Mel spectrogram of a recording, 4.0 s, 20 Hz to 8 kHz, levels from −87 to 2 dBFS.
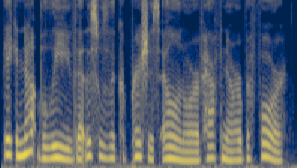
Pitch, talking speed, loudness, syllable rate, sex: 205 Hz, 225 wpm, -16 LUFS, 6.1 syllables/s, female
